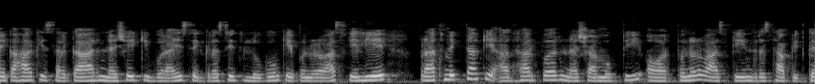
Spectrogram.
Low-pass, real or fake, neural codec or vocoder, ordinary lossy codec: none; fake; codec, 16 kHz, 8 kbps, FreqCodec, smaller model; none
